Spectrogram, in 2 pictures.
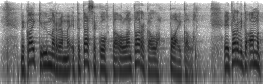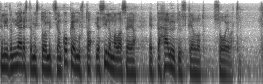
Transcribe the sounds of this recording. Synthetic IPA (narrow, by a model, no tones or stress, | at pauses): me̞kɑijkːiymːærːæmːeʔet̪ːæt̪æsːæko̞ht̪ɑːʔo̞lːɑːnt̪ɑrkɑlːɑpɑjkɑ̰lːɑ | eit̪ɑrʋit̪ɑʔɑmːɑt̪ːiliːt̪onjærjest̪æmist̪o̞imit̪siɑŋko̞kemust̪ɑjɑsilmɑlɑsejɑʔe̞t̪ːæhælyt̪yskelːot̪so̞iʋɑt̪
